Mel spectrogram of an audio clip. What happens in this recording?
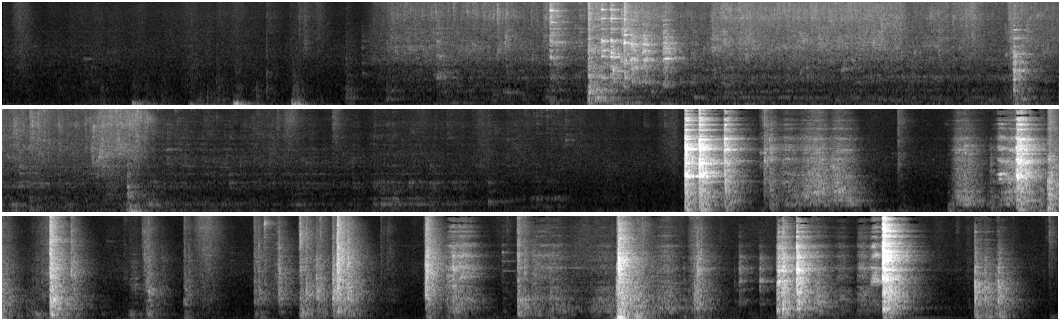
I started washing my dishes in running water. After I washed a mug, I realized that my clean dishes were not in place and were scattered around, so I started sorting them neatly.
